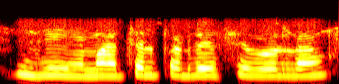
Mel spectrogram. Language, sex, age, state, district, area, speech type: Hindi, male, 18-30, Bihar, Madhepura, rural, conversation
